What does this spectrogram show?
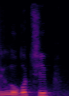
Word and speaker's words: logotipo: Há vocábulos que admitem mais de uma pronúncia, porém sem que lhes altere o sentido. Então, por exemplo, ó, logótipo. Logótipo é muito ruim de falar, né? Né? logótipo, mas pode logotipo não, o logotipo é o mais comum.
